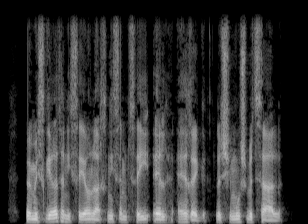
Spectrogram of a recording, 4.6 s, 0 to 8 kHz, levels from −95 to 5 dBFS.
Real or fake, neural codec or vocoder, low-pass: real; none; 7.2 kHz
